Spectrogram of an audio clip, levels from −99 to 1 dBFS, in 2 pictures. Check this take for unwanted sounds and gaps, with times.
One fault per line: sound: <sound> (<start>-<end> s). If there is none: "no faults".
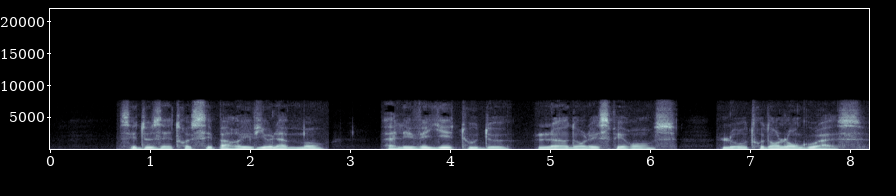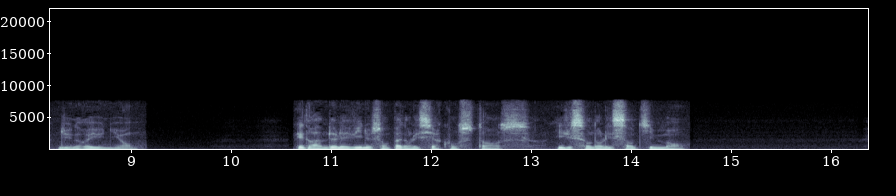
no faults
